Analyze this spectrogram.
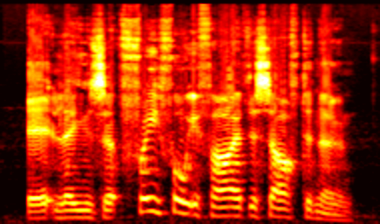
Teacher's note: you hear a little bit of like f like instead of th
